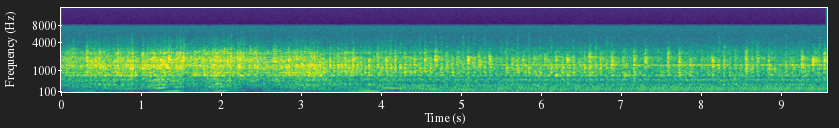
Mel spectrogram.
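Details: BMW E36 323i, M52B25 petrol six, 1995, 140,000 km, idling: rough uneven knock loudest at the front of the engine over the VANOS; lifters and upper chain tensioner already replaced, lower tensioner OK, no metal in oil, no oil-pressure light; cause unclear, crank bearing or chain suspected.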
